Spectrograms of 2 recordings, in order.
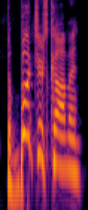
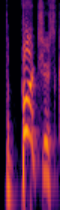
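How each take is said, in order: First: Butcher gets only light stress. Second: Butcher gets strong, heavy stress.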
